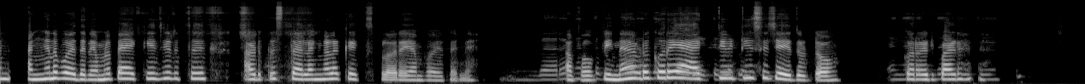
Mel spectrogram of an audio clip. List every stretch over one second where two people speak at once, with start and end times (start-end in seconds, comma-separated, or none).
5.7-7.8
